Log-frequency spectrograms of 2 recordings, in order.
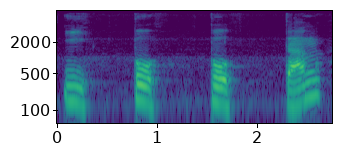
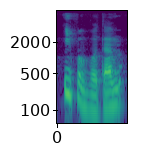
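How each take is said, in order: First: "hippopotame" very slowly, a clear pause after each syllable. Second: Said in the usual way. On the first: Shown as a demonstration. Teacher recapping a spelling, "hippopotame" syllable by syllable. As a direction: split "hippopotame" into hi, po, po, tame. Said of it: "deuxième syllabe". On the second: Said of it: "la troisième syllabe".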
